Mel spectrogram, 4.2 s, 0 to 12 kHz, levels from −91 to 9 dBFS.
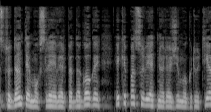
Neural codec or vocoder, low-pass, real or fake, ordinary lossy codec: none; 9.9 kHz; real; AAC, 32 kbps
